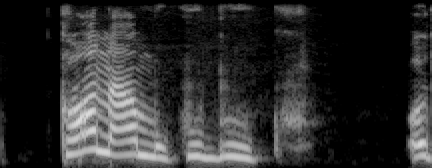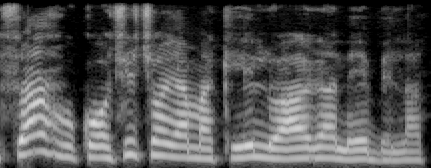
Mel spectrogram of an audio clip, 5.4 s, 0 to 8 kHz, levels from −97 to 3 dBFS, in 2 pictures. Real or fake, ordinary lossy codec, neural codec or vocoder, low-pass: fake; none; vocoder, 44.1 kHz, 128 mel bands every 512 samples, BigVGAN v2; 7.2 kHz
